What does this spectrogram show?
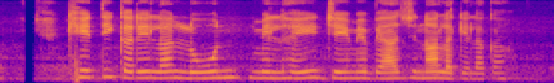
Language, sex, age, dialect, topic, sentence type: Magahi, female, 25-30, Western, banking, question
